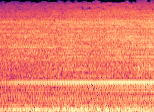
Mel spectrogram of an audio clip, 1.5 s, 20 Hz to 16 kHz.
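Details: Packaged water source heat pump, the companion unit (one is R410A, one R22) left running while the other's bad Copeland compressor trips the breaker: steady low hum with a constant mid-pitched tone, no knocking, rattling or stuttering; running normally.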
